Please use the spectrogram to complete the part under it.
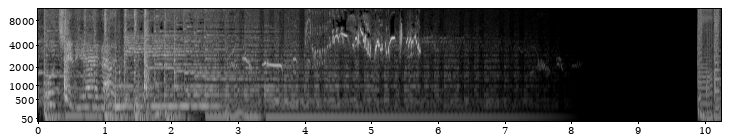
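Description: Chirping bird calls in a Hindi children's song about a sparrow, bright tweets over musical tones that fade out, then a brief burst of sound returns at the end.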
